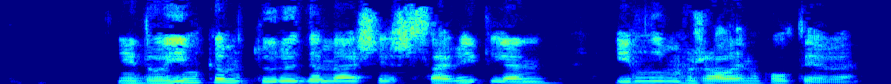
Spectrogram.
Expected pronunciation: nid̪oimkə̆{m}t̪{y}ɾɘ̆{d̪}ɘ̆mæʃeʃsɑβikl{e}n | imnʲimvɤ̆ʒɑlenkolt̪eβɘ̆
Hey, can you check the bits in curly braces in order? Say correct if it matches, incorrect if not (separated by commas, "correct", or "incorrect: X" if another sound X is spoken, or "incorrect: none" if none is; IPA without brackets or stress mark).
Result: correct, correct, correct, incorrect: æ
